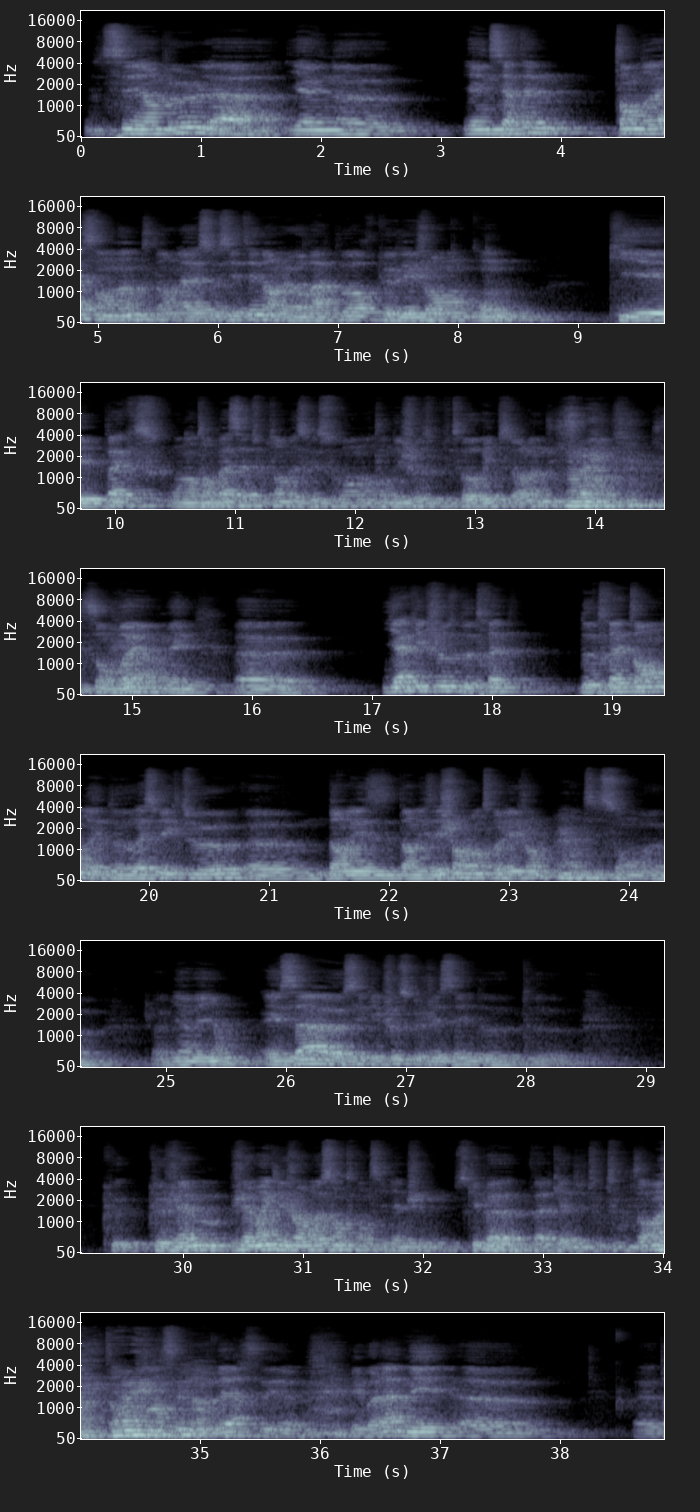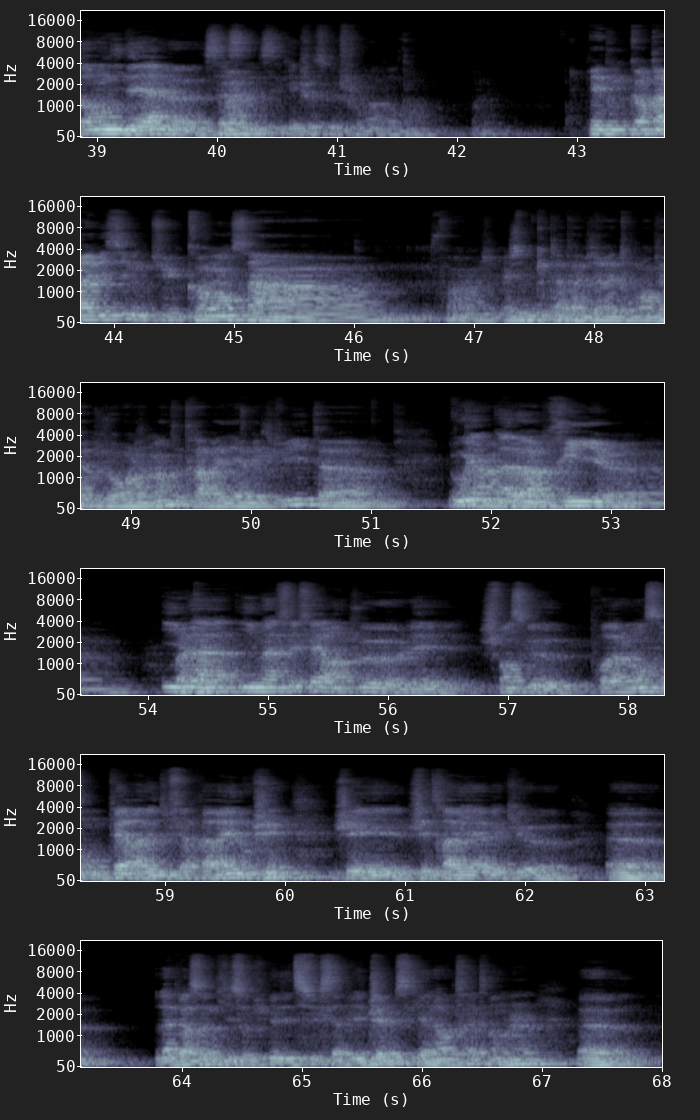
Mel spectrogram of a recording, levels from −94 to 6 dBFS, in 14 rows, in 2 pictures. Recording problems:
off-mic speech; far
room echo; noticeable; dies away in 0.7 s

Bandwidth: 14 kHz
